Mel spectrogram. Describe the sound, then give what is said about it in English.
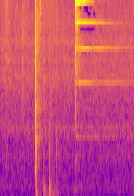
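A few soft knocks and clicks, then a single bright bell strike, marking the end of a text read aloud, rings out clearly and lingers with a shimmering, slowly fading tone. No one speaks. “Well, that's another bell to say that's the end of the, the text.”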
